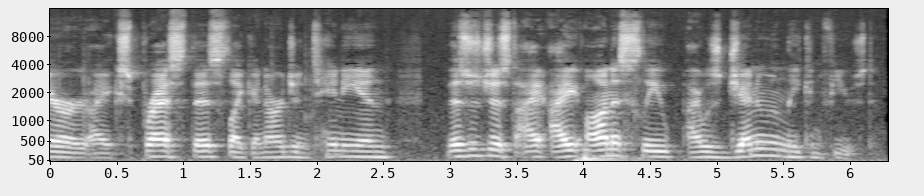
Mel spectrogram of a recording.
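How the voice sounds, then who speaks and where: A podcast narrator with a mid-range, slightly bright voice shares his own experiences in a candid, conversational way, with a wry sense of humor throughout his casual storytelling.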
